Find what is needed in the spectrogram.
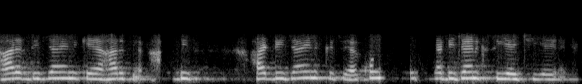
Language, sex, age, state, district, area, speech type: Maithili, female, 18-30, Bihar, Begusarai, rural, conversation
